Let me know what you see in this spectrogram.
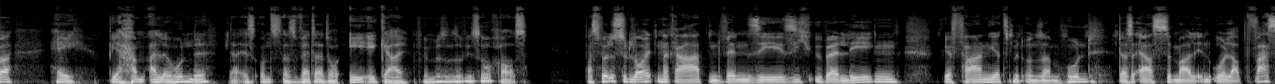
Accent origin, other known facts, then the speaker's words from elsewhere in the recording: Eiderstedt, Schleswig-Holstein, Germany; ich als ja nicht ganz gebürtiger Eiderstädter, aber mein Großteil meines Lebens dort verbracht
